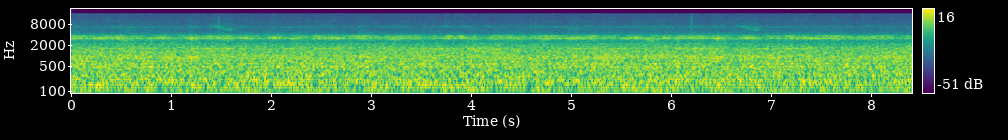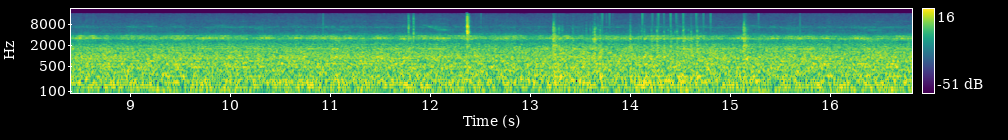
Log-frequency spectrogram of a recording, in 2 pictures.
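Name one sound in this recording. A high-speed train rumbles steadily along the tracks.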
